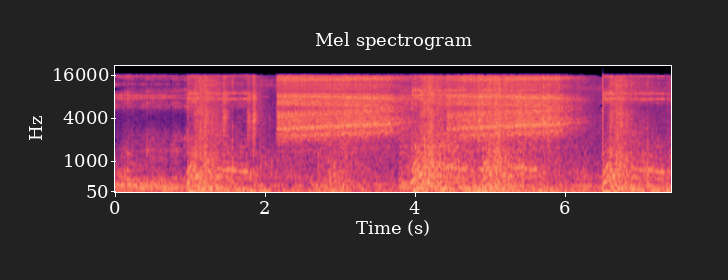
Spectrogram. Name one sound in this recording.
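A shotgun fires loud blasts that echo.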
